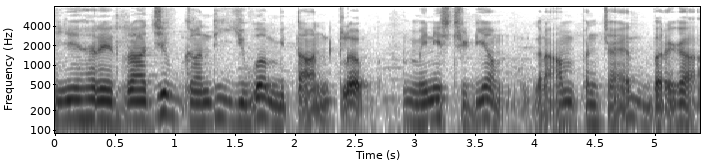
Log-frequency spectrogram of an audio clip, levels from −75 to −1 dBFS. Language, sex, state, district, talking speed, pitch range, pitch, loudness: Chhattisgarhi, male, Chhattisgarh, Rajnandgaon, 135 wpm, 125-150 Hz, 135 Hz, -18 LUFS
